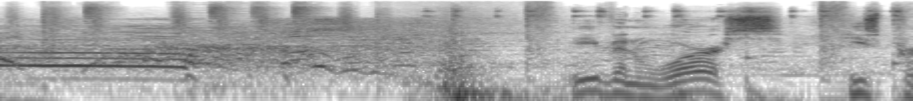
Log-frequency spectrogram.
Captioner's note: air whoosh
